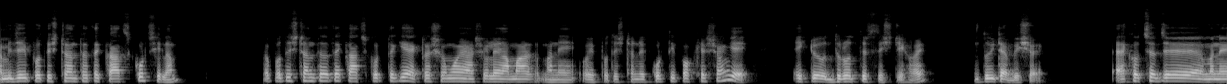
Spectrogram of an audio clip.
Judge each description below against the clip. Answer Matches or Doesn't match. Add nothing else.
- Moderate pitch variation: Matches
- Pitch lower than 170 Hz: Matches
